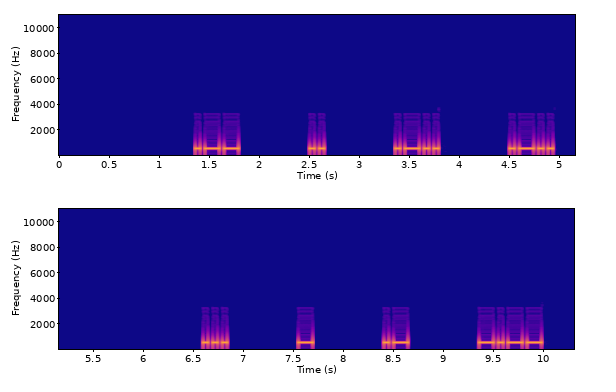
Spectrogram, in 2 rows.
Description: Morse code, heard as a keyed tone, about 25 wpm, spaced as for 10 wpm, 550 Hz. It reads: WILL STAY
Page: news-headlines-in-morse-code-at-10-wpm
